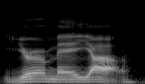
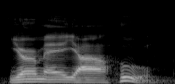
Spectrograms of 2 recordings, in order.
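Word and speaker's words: ירמיהו: it's strong's 3414 and it's pronounced in the english yeremeya or yereme yahu and it comes from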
